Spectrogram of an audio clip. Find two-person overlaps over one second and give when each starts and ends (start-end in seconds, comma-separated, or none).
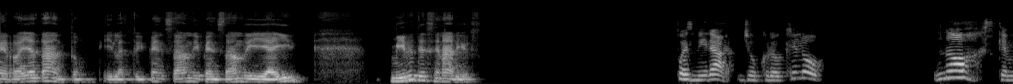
none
